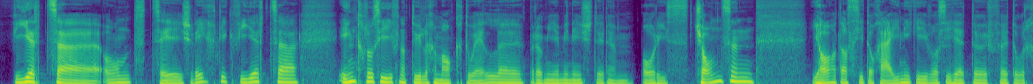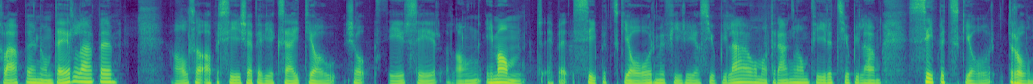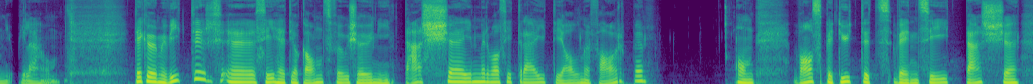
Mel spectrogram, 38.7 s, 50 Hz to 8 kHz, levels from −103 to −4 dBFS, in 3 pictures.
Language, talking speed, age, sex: German, 120 wpm, 50-69, male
